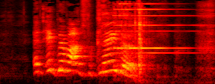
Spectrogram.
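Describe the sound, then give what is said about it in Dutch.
A telephone rings, a bright bell-like ring whose clear tones hang and slowly fade, heard over a moment of voice-like sound at the start. “De telefoon gaat.”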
